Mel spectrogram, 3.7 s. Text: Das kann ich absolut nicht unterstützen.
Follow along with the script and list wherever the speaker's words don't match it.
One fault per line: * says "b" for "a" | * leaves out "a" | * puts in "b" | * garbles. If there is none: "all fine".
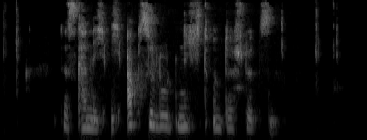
* puts in "ich"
